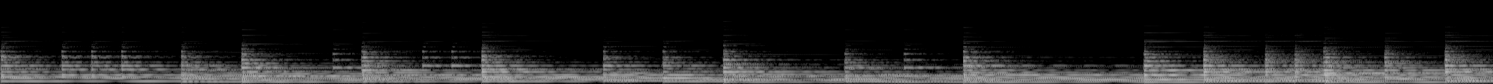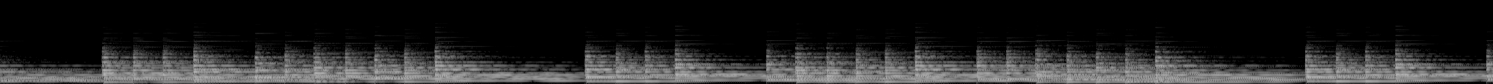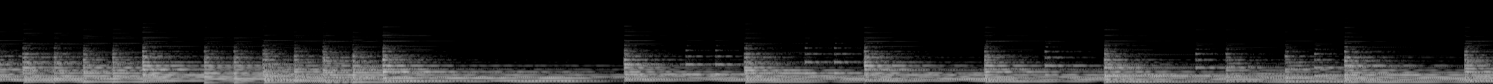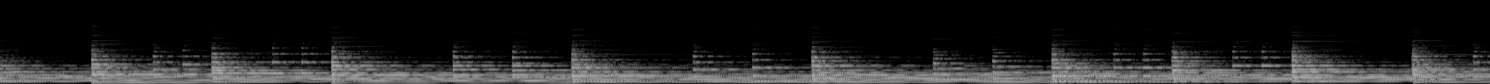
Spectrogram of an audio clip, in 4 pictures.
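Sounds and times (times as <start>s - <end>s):
keyboard: 0.0s - 59.6s.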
